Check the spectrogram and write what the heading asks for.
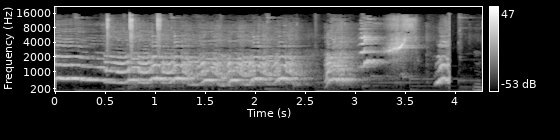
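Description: Young German Shepherd puppies whining and squealing, with short rising yelps, over background music.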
